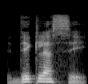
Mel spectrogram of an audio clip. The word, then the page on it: déclasser: French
